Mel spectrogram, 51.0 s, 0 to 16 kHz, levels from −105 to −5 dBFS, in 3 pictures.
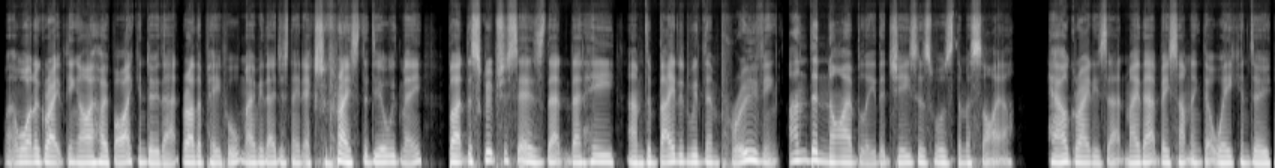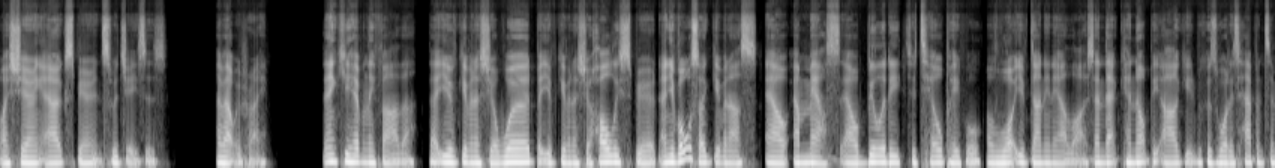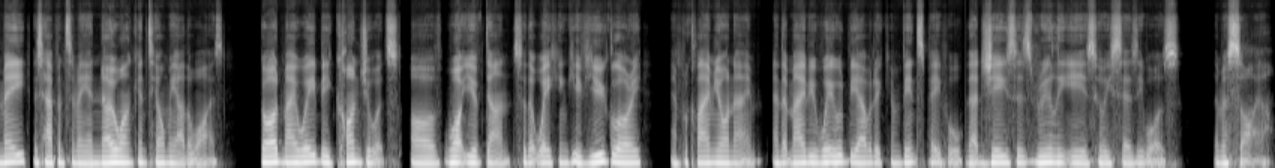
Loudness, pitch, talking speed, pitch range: -21 LUFS, 140 Hz, 190 wpm, 130-145 Hz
